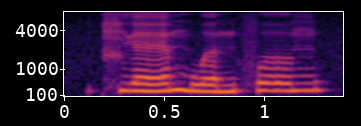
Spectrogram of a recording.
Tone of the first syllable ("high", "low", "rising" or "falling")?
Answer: rising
